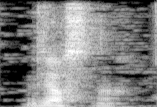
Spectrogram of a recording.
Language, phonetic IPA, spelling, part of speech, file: Polish, [ˈvʲjɔsna], wiosna, noun, Pl-wiosna.ogg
